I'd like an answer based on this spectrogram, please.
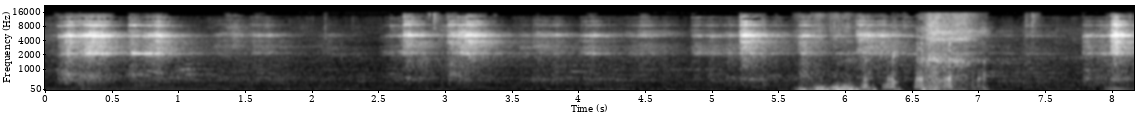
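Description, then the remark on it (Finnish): Cutlery and glasses clink and clatter repeatedly, with a louder burst of rattling near the end. A low murmur of voices runs underneath. “Mietiskelin hetken, kun aterimet on paha juttu. Mä luulen, että lasit kuuluu niin myös.”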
